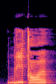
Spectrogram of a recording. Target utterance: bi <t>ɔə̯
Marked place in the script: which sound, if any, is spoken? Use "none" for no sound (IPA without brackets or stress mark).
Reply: t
